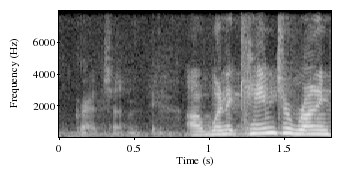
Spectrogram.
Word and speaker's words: Gretch: named after my grandma Gretchen, who I adore. It's funny though, because she always said, never let anyone shorten your name. Don't let people call you Gretch, because it rhymes with wretch.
